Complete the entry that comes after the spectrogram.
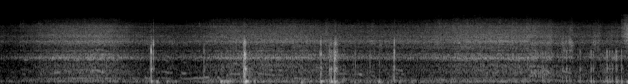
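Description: Off-road SUV's engine running as it drives through deep snow, with a few sharp knocks in between.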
